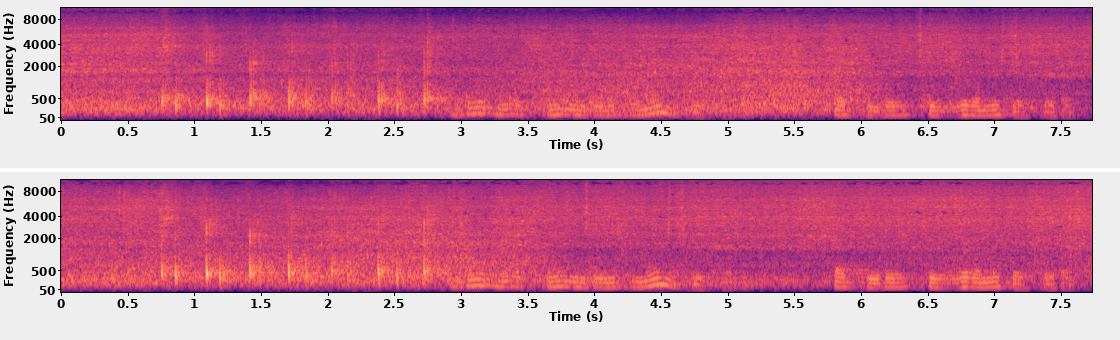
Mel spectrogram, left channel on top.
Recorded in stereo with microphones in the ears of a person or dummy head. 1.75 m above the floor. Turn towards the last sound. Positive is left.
turn(degrees=0)  # may be behind; listen again after turning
